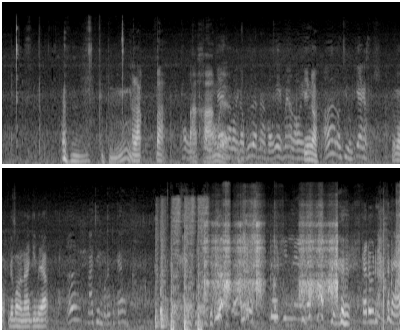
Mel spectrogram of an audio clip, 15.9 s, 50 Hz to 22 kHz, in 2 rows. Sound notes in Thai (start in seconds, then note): 11.7 เสียงหัวเราะ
